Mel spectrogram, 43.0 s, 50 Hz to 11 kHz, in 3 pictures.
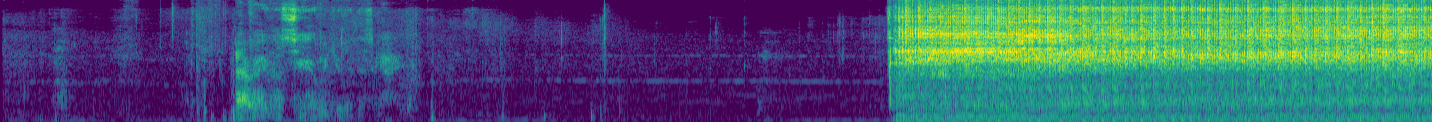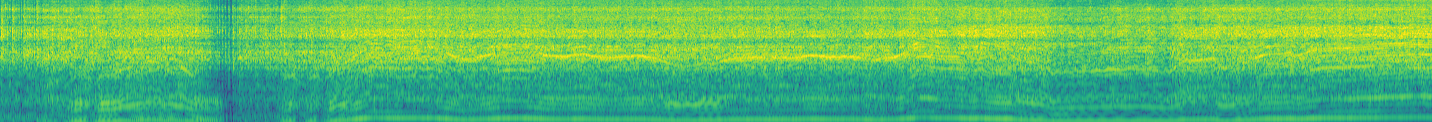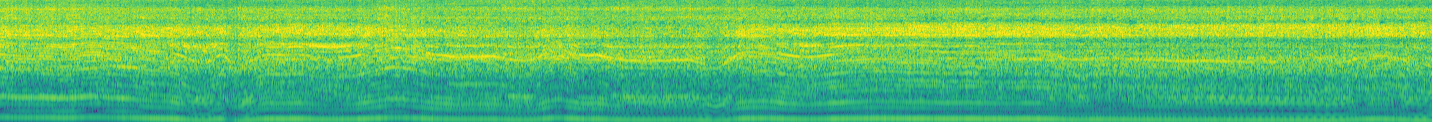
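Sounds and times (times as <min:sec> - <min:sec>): chainsaw cutting wood: 0:08.9 - 0:42.9
chainsaw revving: 0:08.9 - 0:42.9.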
